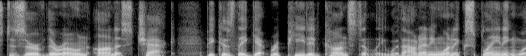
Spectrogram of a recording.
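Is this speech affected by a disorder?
No.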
